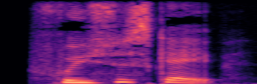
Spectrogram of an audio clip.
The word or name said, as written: fryseskab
